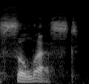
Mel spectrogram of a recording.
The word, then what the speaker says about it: Celeste: It does rhyme with molest. It's called, Oh my gosh. It's called Celeste, and it has nothing to do with molesting anyone.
